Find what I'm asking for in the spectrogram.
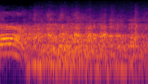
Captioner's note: audience laughing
